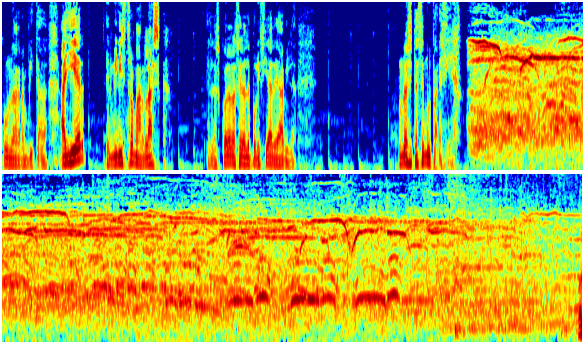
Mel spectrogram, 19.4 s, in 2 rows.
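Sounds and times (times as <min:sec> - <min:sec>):
speech: 0:00.0 - 0:02.8, 0:03.4 - 0:05.2, 0:06.6 - 0:07.9
crowd whistling at minister Marlaska at the National Police School in Ávila: 0:07.8 - 0:19.3
crowd hubbub: 0:09.3 - 0:19.3.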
